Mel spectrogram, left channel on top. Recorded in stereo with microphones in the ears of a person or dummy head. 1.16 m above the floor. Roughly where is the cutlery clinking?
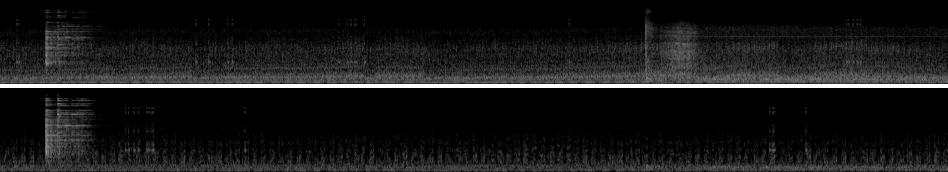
Right.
